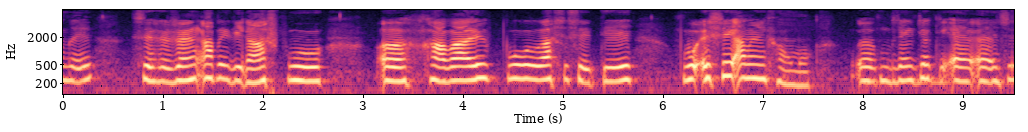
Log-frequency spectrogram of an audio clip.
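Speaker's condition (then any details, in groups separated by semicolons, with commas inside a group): Cerebral palsy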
